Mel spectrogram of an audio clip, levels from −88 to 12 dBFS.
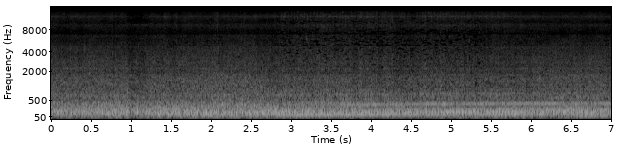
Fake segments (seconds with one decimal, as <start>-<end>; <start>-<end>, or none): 0.0-2.8; 5.4-7.0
